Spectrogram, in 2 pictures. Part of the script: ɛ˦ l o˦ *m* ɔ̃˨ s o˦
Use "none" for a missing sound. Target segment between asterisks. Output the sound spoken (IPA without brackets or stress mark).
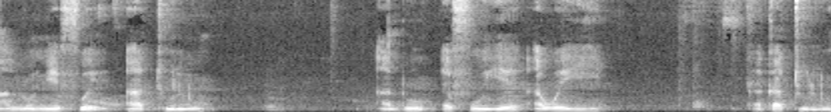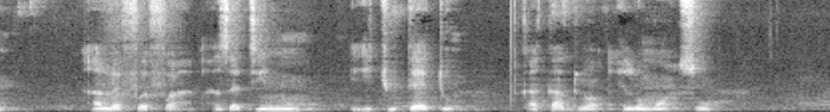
m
